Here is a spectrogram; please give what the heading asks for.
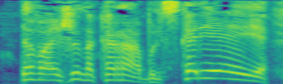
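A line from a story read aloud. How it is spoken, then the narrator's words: Group shouting. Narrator (Russian): закричали мы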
